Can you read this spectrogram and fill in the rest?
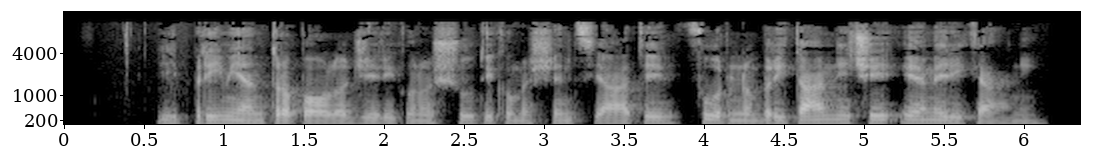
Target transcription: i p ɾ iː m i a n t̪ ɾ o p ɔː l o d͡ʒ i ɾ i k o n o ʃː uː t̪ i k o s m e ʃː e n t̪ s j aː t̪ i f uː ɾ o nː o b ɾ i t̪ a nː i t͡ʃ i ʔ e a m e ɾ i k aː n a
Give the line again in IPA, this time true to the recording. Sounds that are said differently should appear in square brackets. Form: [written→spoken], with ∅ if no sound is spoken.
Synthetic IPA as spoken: i p ɾ iː m i a n t̪ ɾ o p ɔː l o d͡ʒ i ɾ i k o n o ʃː uː t̪ i k o [s→∅] m e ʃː e n t̪ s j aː t̪ i f uː ɾ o [nː→n] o b ɾ i t̪ a nː i t͡ʃ i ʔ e a m e ɾ i k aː n [a→i]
